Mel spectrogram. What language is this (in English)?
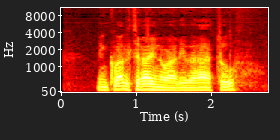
Interlingua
